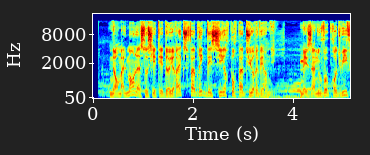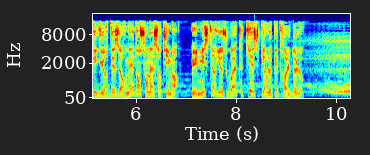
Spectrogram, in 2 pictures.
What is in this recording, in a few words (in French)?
Documentaire, Voix off; Une super éponge pour le pétrole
